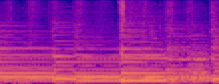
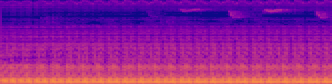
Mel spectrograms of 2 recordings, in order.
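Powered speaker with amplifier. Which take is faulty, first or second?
second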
